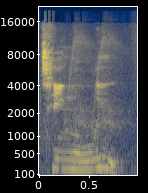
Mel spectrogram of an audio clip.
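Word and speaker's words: Ting-Lu: Mu Tingloo. See, it rhymes.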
